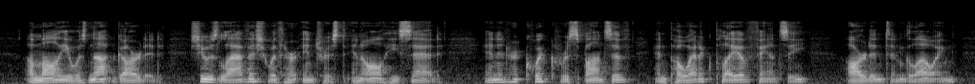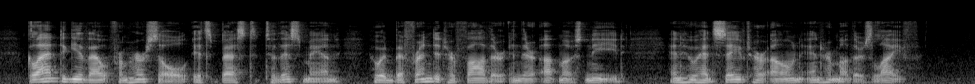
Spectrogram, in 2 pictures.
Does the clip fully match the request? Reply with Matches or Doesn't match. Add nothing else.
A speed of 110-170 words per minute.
Doesn't match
